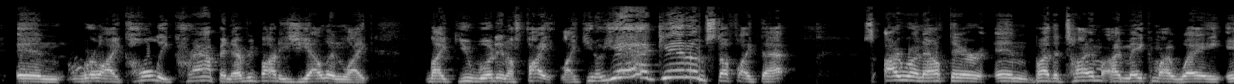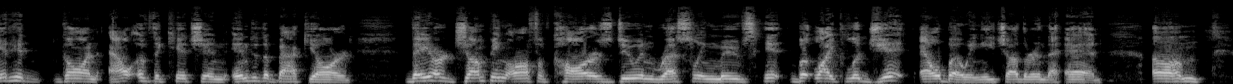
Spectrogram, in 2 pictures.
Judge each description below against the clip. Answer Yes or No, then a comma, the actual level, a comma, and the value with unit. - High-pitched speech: No, medium, 140 Hz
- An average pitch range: Yes, average, 3.9 semitones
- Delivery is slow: No, average, 165 wpm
